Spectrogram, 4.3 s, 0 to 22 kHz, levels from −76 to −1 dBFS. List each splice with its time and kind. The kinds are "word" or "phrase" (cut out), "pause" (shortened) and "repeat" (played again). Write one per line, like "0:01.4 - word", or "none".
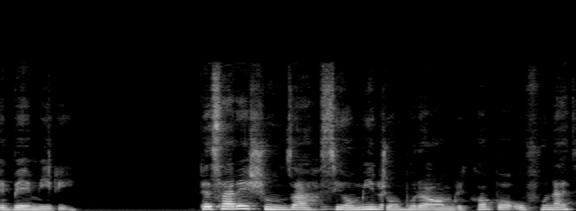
0:02.4 - word
0:02.8 - word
